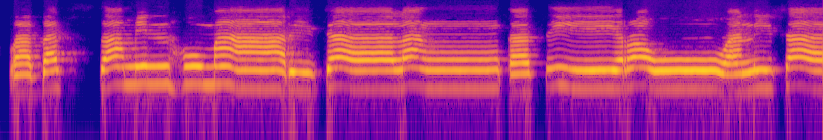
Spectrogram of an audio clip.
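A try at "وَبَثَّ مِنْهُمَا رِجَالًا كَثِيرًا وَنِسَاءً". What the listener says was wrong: pinter sa-nya di ujung lidah ya nih kayak gini wabas wabas lidahnya kayak cadel ya. Wabas wabas min huma rijalan kathirau wanisa'a. wabasa min wabasa. Saatnya dibaca tuh jangan wabas min. Wabasa. Double. Wabasa min.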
